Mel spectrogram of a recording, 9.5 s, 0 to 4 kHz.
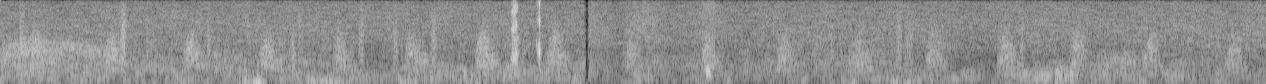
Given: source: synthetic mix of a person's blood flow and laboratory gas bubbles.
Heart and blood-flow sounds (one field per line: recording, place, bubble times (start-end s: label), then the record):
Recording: Doppler ultrasound of blood flow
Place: subclavian vein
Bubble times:
3.81-3.93 s: bubbles
4.01-4.08 s: bubbles
5.26-5.36 s: bubbles
From the record:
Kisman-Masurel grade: 122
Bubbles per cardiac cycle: 1 to 2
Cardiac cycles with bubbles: 10 to 50%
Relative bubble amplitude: moderate (0.250 to 0.450)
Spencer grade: 2 (many but less than half of the cardiac periods contain bubble signals, singularly or in groups)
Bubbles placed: anywhere in the cardiac cycle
